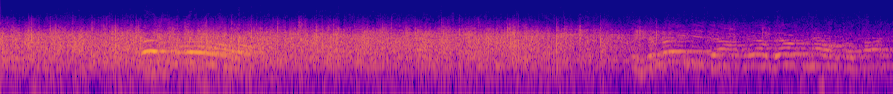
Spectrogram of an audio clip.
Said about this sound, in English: Oh, shall we give Jesus a hearty clap for it? Praise the Lord! Praise the Lord!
